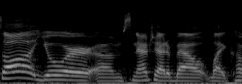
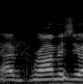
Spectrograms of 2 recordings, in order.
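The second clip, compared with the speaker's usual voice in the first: usual speaking voice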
